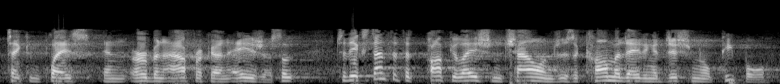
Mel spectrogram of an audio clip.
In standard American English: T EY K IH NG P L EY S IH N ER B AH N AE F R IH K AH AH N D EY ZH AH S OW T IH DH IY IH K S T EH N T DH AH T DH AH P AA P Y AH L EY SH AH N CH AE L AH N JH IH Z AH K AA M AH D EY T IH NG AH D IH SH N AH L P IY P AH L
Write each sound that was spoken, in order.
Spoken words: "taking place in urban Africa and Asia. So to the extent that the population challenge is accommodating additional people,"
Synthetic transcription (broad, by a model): T EY K IH NG P L EY S IH N ER B AH N AE F R IH K AH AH N EY ZH AH S OW T IH DH IY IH K S T EH N DH AH T DH AH P AA P Y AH L EY SH N CH AE L AH N JH IH Z AH K AA M AH D EY T IH NG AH D IH SH N L P IY P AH L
